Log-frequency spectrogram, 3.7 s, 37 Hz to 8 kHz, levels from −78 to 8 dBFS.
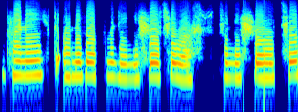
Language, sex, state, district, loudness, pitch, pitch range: Bengali, female, West Bengal, Kolkata, -18 LUFS, 205 Hz, 195-210 Hz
